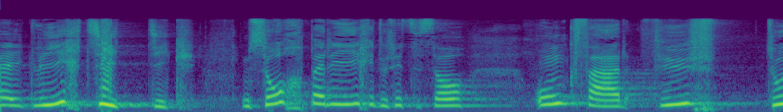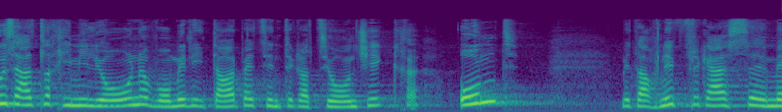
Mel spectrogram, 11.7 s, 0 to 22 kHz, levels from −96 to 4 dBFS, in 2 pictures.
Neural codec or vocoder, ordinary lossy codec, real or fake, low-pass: none; none; real; 10.8 kHz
